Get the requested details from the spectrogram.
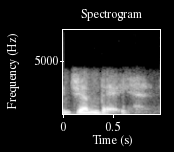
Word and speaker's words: djembe: The type of drum that I use is a West African drum called a djembe, and it's spelled D-J-E-M-B-E.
